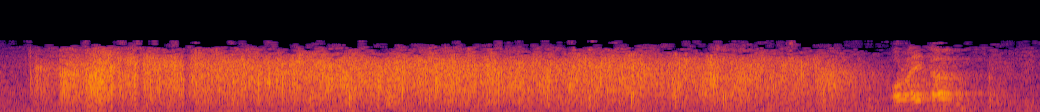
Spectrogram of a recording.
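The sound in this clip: Audience applause welcomes the moderator of a debate, a Princeton philosophy professor. A dense wash of clapping rises quickly and holds for about eight seconds, then thins out as a voice begins speaking near the end.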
